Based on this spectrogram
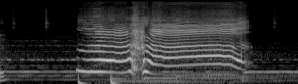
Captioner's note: sob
